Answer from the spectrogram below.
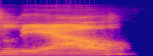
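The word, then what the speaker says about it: Liow: It's pronounced Liao. Rhymes with meow.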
